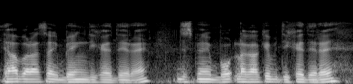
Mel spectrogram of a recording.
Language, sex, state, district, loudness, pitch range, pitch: Hindi, male, Arunachal Pradesh, Papum Pare, -14 LUFS, 115-125 Hz, 120 Hz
